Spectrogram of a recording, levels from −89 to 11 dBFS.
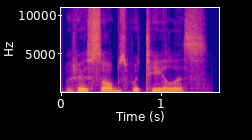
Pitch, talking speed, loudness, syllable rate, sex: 160 Hz, 190 wpm, -17 LUFS, 5.0 syllables/s, female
